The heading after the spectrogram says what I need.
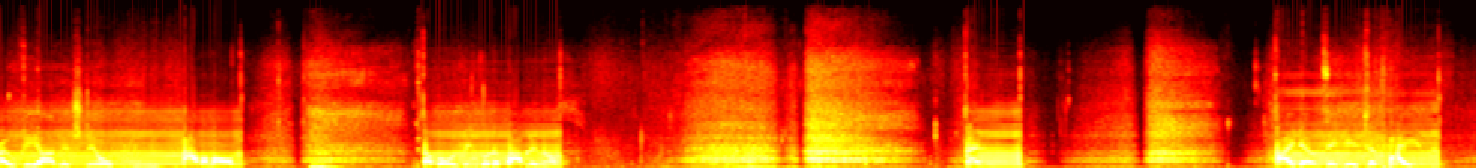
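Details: Man speaking with an electrolarynx after total laryngectomy and radiotherapy for laryngeal squamous cell carcinoma; buzzing artificial-larynx voice; electrolarynx (alaryngeal) speech.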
